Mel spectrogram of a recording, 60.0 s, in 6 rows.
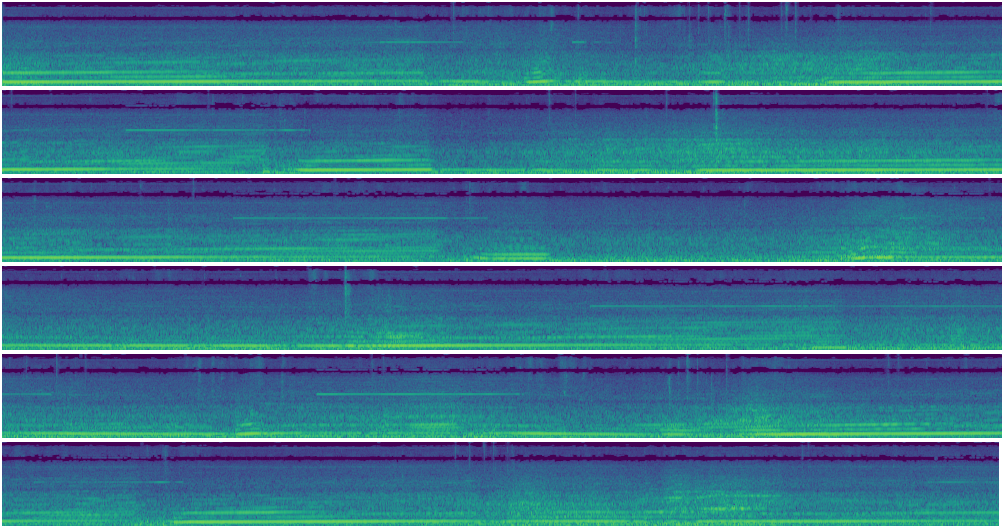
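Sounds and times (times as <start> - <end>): rotary engine at high revs: 0.0 - 4.4, 8.2 - 14.4, 17.1 - 25.5, 33.2 - 59.9.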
